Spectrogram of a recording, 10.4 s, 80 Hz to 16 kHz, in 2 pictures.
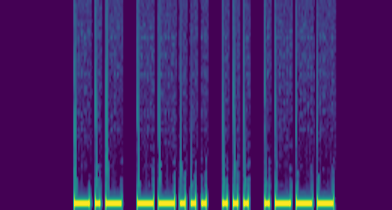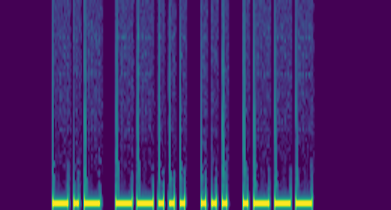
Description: Morse code, heard as a keyed tone, about 17 wpm, 700 Hz. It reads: K7SJ K7SJ
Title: USA Call Signs - 4 Characters - Repeated 2x - 17wpm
